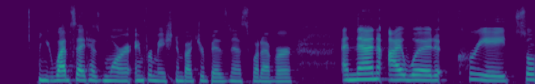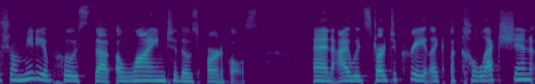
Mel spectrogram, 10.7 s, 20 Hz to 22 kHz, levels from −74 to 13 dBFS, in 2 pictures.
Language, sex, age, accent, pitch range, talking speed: English, female, 20-39, American, 185-230 Hz, 175 wpm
